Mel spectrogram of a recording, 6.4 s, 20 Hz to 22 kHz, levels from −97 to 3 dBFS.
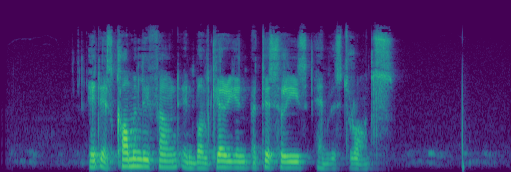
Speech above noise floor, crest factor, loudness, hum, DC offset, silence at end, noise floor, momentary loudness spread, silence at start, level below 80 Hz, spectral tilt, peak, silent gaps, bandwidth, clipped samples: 41 dB; 24 dB; -26 LUFS; none; under 0.1%; 0.6 s; -67 dBFS; 11 LU; 1.1 s; -78 dBFS; -3.5 dB/octave; -4 dBFS; none; 12 kHz; under 0.1%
